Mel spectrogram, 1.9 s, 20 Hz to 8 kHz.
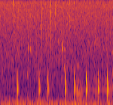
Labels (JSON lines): {"label": "biophony, knock croak", "recorder": "SoundTrap 300"}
